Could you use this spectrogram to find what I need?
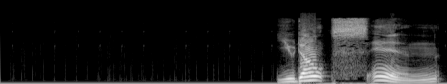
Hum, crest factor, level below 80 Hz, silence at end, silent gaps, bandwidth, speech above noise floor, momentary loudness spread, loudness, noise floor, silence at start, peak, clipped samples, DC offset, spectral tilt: none; 14 dB; -46 dBFS; 0.1 s; none; 9.8 kHz; 52 dB; 10 LU; -10 LUFS; -62 dBFS; 2.8 s; 0 dBFS; 1%; 4%; -4.5 dB/octave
